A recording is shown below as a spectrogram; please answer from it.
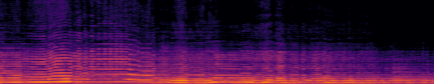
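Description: Violin playing a slow melody in its low register, sliding between notes, over long sustained low accompaniment notes.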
